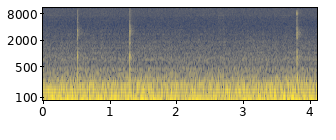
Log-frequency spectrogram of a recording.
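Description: Steady low hum of background noise with three faint, sharp clicks spread through it: fingertip taps on the iPad's glass screen.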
